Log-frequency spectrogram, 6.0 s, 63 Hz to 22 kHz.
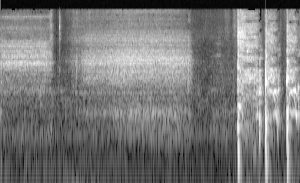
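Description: A long hissing draw of breath and vapour through a Uwell Crown 3 vape tank's airflow, then a longer hissing breath out. Near the end, a few sharp coughs.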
